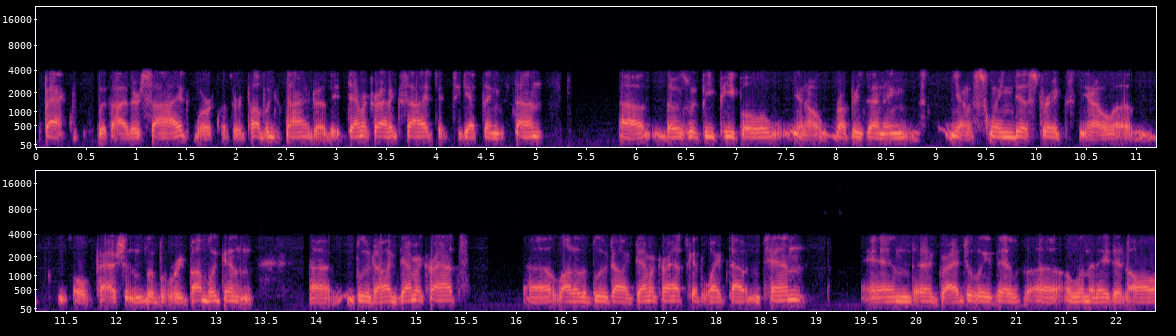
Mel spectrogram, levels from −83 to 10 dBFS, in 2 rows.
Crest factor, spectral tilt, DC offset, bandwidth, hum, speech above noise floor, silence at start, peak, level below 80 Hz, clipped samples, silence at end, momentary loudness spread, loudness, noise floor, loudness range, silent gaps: 18 dB; -8.5 dB/octave; under 0.1%; 4.3 kHz; none; 37 dB; 0.1 s; -2 dBFS; -58 dBFS; under 0.1%; 0 s; 6 LU; -22 LUFS; -58 dBFS; 1 LU; none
